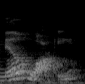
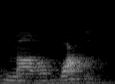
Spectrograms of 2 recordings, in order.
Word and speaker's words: Milwaukee: that word is that you didn't pronounce that L in the first syllable. So rather than saying Milwaukee, as it's written, as it spells, us Wisconsinites typically say Milwaukee.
